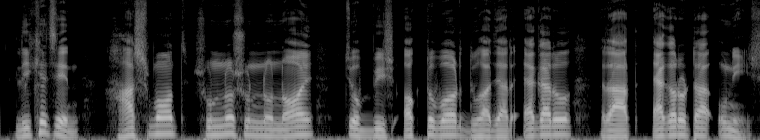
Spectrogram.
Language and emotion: Bengali, neutral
